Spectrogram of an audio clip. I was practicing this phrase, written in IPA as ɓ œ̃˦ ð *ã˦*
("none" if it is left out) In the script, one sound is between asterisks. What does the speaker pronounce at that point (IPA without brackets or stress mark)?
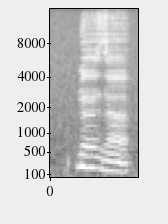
ã˨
